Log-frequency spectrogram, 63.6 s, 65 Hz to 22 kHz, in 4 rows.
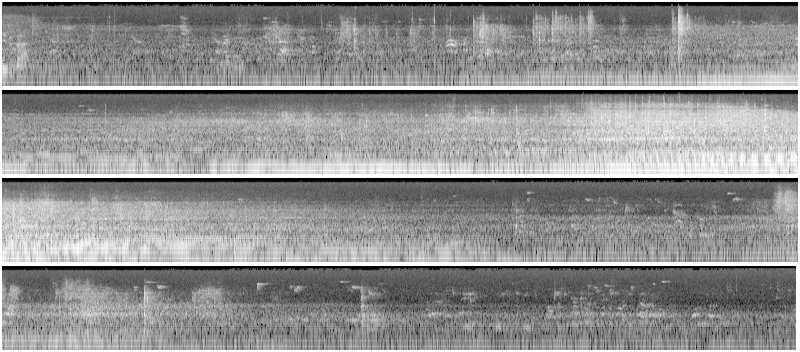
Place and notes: Различные интершумы
Звук: Zoom H2n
